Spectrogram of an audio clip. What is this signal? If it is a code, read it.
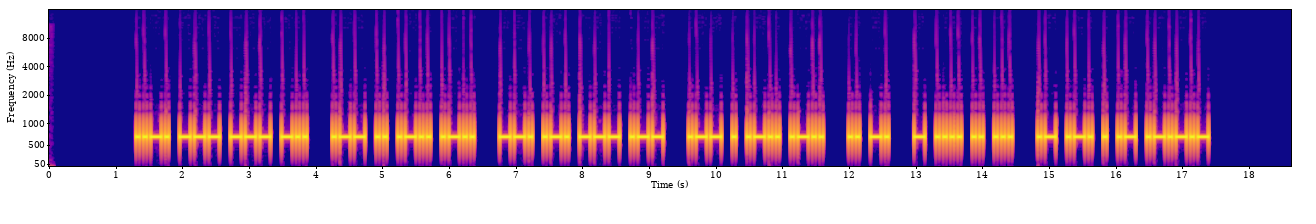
Morse code, heard as a keyed tone, about 22 wpm, 700 Hz. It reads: FOOD WILL GROW WELL IN THIS AREA.
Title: Sentences from Top 1000 Words - Review Part 2 - 22wpm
